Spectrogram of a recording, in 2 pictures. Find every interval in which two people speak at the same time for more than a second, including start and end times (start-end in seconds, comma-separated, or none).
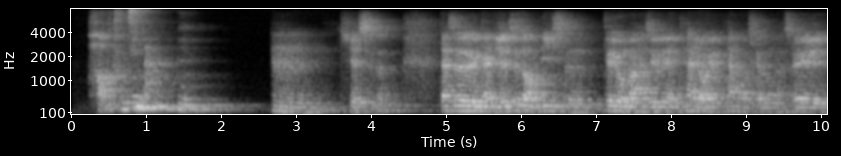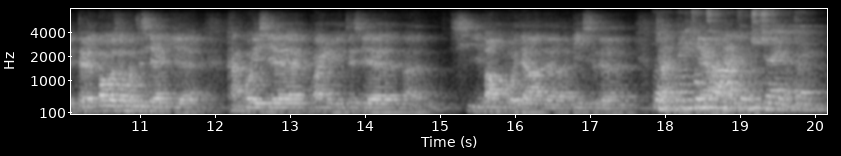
17.9-19.2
